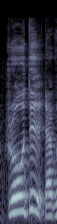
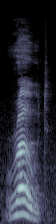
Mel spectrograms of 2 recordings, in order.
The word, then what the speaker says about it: road: 거 도로로 근데로드 아니에요로드로드 아니고 로로로 이런 식으로 로드라고 외우지 마세요 발음대로 외우셔야 돼요로 다시 따라해 볼게요 road road 그래요 이거 발음을 정확하게 내야 돼요 sad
